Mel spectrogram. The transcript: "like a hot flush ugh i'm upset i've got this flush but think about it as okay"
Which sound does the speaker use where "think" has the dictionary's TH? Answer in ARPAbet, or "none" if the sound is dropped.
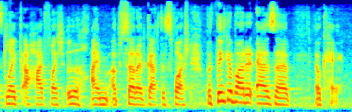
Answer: TH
